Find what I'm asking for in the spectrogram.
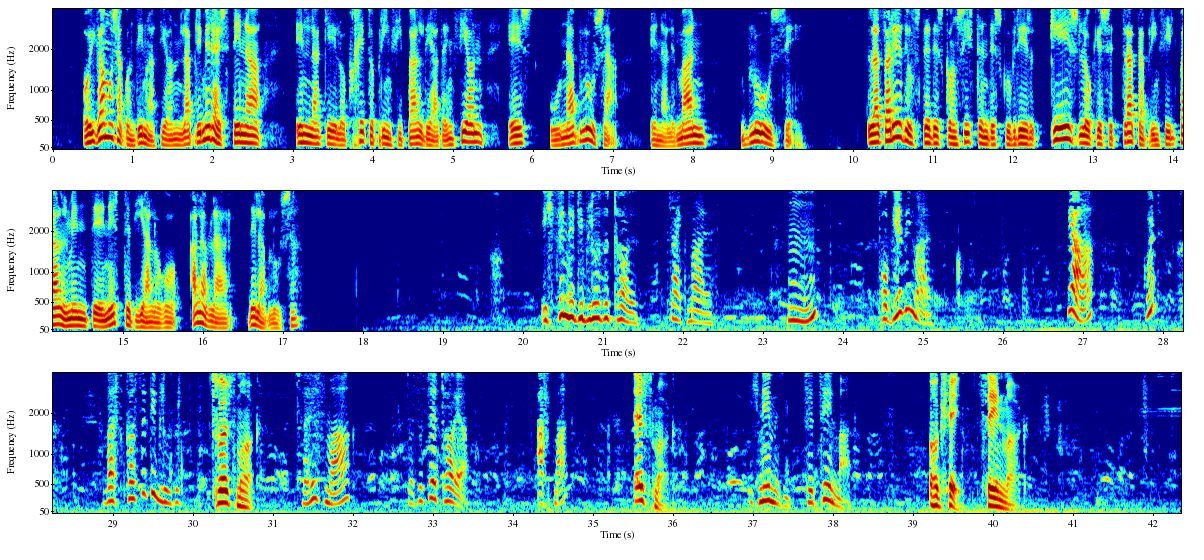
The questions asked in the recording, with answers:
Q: La tarea de ustedes consiste en descubrir qué es lo que se trata principalmente en este diálogo al hablar de la blusa.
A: Lo principal, como lo habrán advertido con toda seguridad, era el regateo sobre el precio de la blusa.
